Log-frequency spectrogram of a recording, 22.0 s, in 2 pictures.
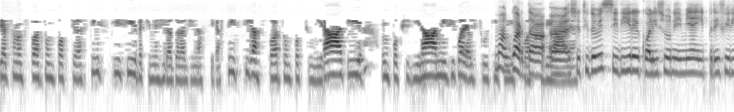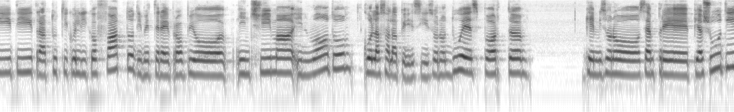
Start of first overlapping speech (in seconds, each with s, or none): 7.4 s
